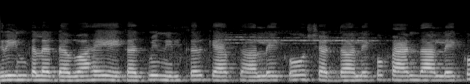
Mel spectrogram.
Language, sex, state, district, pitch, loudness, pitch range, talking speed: Hindi, female, Chandigarh, Chandigarh, 195 Hz, -18 LUFS, 190-205 Hz, 205 wpm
